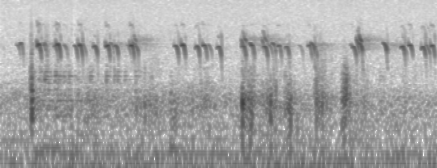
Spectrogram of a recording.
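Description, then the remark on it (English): A lone wild bird, broken away from two others and sitting by itself in a treetop, calls in quick, steady bursts of short, high-pitched chirps that repeat throughout, over a low rustling background with a few soft, lower thumps and no talking. “Here's that lone wild bird.”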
